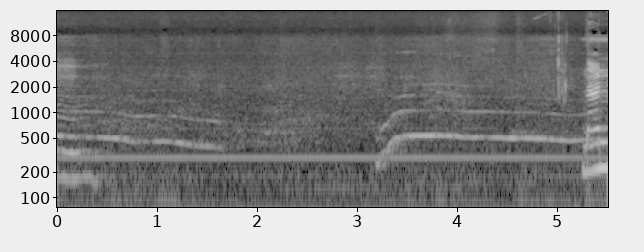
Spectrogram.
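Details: A jealous pet cat gives two long, wailing yowls. The first slides downward and the second rises sharply, then holds before trailing off. A constant low hum sits beneath, and a brief clatter comes at the end.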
